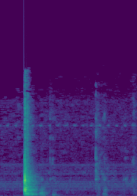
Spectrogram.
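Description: One sharp knock of a plastic action figure hitting a toy wrestling ring, ringing out briefly, then a faint click about a second later.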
